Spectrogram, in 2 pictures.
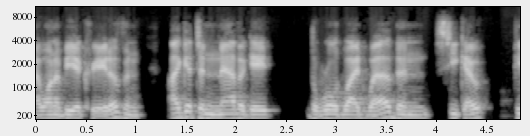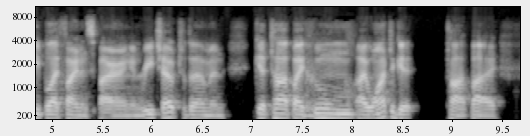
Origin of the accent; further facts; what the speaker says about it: Canada; I'm an Irish Canadian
